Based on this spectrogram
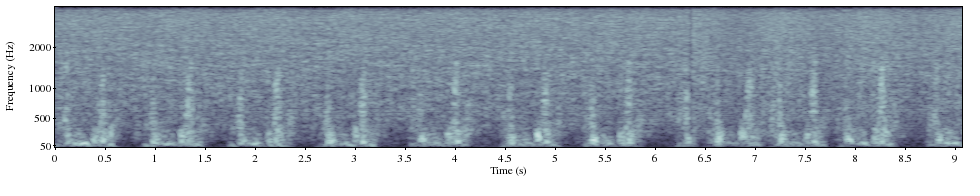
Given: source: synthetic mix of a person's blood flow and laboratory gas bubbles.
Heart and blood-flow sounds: Doppler ultrasound of blood flow; precordium
0.52-0.60 s: bubbles
From the record:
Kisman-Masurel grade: 112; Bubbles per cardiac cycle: 1 to 2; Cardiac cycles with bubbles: 1 to 10%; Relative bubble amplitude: moderate (0.250 to 0.450); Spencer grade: 1 (occasional bubble signal discernible with the cardiac motion signal, with majority of cardiac periods free of bubbles); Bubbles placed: only in the low amplitude regions of the cardiac cycle

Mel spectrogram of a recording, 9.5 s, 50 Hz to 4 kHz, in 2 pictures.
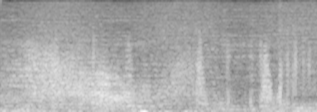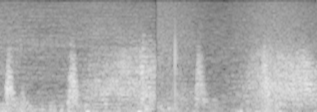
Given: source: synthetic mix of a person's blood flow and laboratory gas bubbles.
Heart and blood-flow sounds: Doppler ultrasound of blood flow; subclavian vein
4.17-4.23 s: bubbles
From the record:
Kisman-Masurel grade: 123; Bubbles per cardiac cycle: 1 to 2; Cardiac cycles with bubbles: 10 to 50%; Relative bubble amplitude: loud (0.450 to 0.775); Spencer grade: 2 (many but less than half of the cardiac periods contain bubble signals, singularly or in groups); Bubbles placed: anywhere in the cardiac cycle

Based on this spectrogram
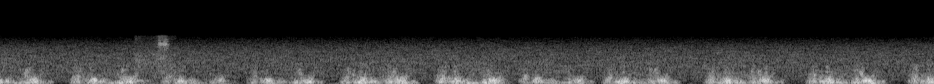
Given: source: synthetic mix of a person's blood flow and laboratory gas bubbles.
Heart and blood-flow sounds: Doppler ultrasound of blood flow; precordium
1.33-1.77 s: bubbles
From the record:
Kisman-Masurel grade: 111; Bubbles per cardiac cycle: 1 to 2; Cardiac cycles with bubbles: 1 to 10%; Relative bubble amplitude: barely perceptible (0.100 to 0.250); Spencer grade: 1 (occasional bubble signal discernible with the cardiac motion signal, with majority of cardiac periods free of bubbles); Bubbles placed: anywhere in the cardiac cycle

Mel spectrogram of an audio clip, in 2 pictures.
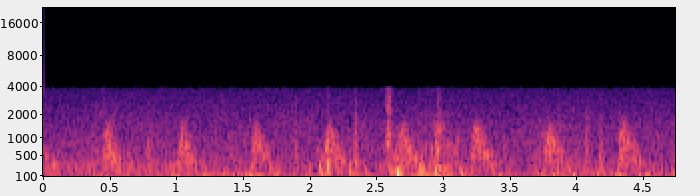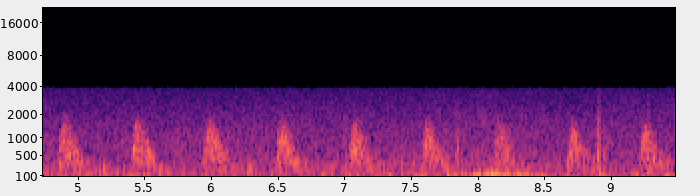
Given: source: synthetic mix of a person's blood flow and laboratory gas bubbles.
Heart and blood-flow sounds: Doppler ultrasound of blood flow; subclavian vein
2.04-2.17 s: bubbles
2.27-2.32 s: bubbles
2.54-2.67 s: bubbles
2.79-3.12 s: bubbles
From the record:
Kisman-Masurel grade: 213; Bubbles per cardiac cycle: several, 3 to 8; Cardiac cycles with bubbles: 1 to 10%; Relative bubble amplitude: loud (0.450 to 0.775); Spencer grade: 1 (occasional bubble signal discernible with the cardiac motion signal, with majority of cardiac periods free of bubbles); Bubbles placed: anywhere in the cardiac cycle

